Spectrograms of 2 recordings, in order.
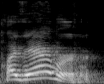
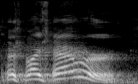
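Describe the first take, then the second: First: "ever" diucapkan tinggi dan ditekan; stress on ever. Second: "ever" slow, high and drawn out with a laugh; laughing slow stress on ever. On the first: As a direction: hit "ever" high and hard. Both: Real, not acted. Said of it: "emphatic repeat".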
